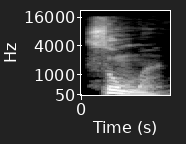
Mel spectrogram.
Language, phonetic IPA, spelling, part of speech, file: Russian, [ˈsumːə], сумма, noun, Ru-сумма.ogg
- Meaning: sum (quantity obtained by addition or aggregation)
